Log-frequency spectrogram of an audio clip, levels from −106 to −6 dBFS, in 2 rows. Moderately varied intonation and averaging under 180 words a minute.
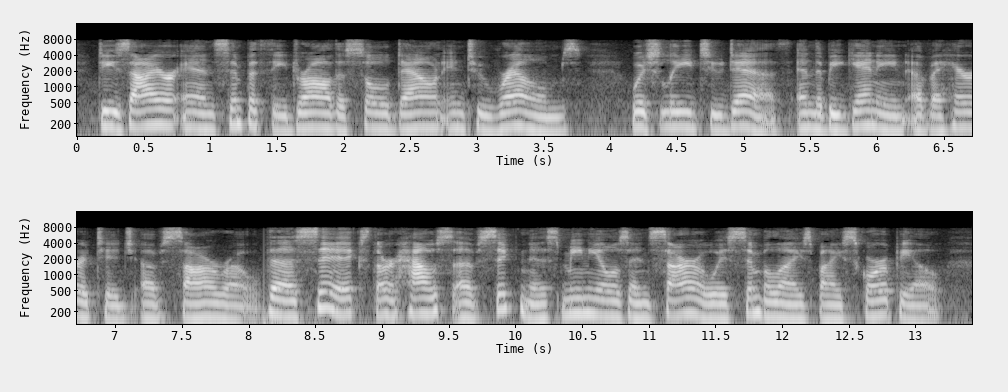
Yes: average, 3.2 semitones; average, 150 wpm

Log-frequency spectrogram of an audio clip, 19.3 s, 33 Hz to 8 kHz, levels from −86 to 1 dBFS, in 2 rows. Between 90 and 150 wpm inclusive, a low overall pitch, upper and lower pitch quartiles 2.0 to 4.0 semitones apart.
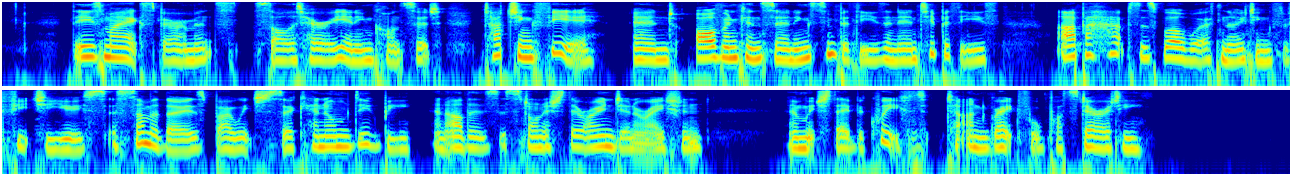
No: average, 145 wpm; medium, 185 Hz; average, 2.9 semitones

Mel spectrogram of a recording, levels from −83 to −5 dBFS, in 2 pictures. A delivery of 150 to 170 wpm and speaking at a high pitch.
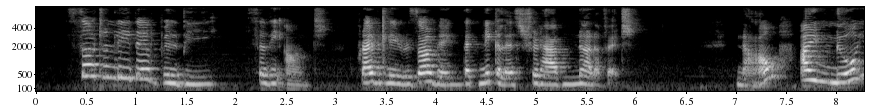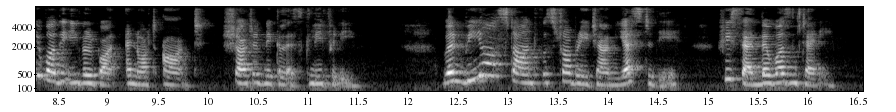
Yes: average, 160 wpm; high, 245 Hz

